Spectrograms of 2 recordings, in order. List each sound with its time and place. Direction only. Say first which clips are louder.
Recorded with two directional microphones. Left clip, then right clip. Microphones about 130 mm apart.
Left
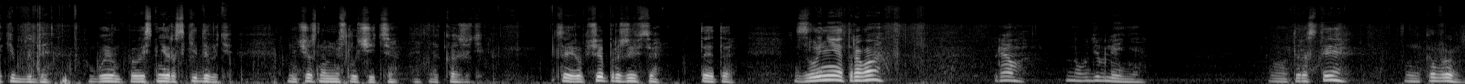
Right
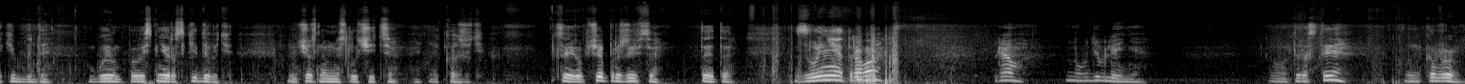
0.1 s speech: left 2 dB; 50° left (ahead or behind)
0.9 s speech: even; 35° left (ahead or behind)
1.3 s speech: right 1 dB; 45° left (ahead or behind); by 5.8 s 25° left (ahead or behind)
5.8 s speech: right 1 dB; 40° left (ahead or behind)
8.4 s speech: right 1 dB; 55° left (ahead or behind)
9.9 s a sound: right 3 dB; 10° left (ahead or behind)
10.8 s speech: right 1 dB; 5° left (ahead or behind)
12.9 s speech: right 2 dB; 30° left (ahead or behind)
14.0 s speech: right 2 dB; centre (ahead or behind)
